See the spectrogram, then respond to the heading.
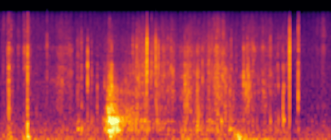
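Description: Fingertips rub and scrape through a flat layer of crushed gym chalk (magnesium carbonate) powder with colored bits. A dry, bright crinkling hiss runs throughout, broken by sharp, quick crackling ticks, with a fuller, louder scrape swelling briefly near the middle.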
